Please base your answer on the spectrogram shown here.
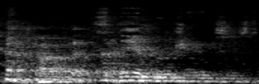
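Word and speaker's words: Niebrugge: Neabruge High, because they pronounce it wrong on television. Neabuggy or something like that. Neabruge is his name.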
